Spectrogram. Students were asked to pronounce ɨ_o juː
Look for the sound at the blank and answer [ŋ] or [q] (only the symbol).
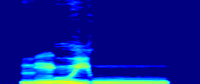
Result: ŋ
